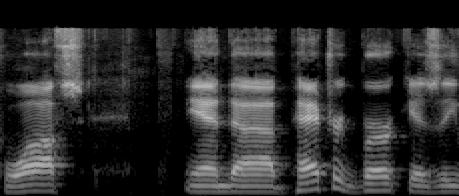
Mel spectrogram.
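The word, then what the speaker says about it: WoFS: The acronym is pronounced WAFS.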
